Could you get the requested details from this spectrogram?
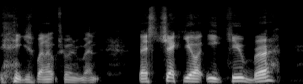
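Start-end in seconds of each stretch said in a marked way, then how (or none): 1.4-2.8 loud put-on old South African rocker accent. Retelling what an old rocker said to his mate: imitating a south african accent. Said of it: "this old South African rocker guy".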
